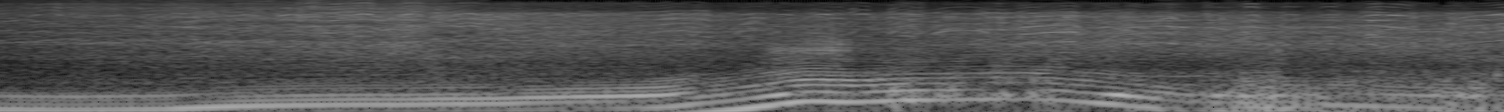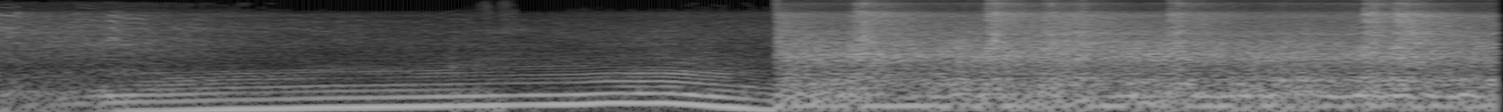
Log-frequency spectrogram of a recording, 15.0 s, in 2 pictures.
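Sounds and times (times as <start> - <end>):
car engine revving: 0.0 - 15.0
loud rushing noise: 11.4 - 15.0.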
